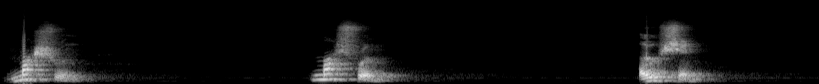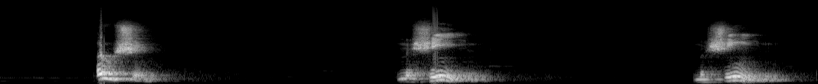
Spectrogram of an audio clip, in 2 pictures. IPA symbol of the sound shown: ʃ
